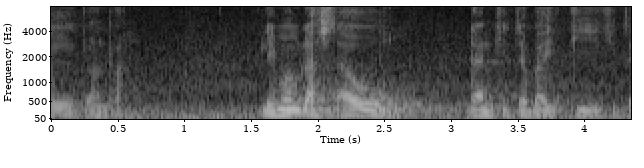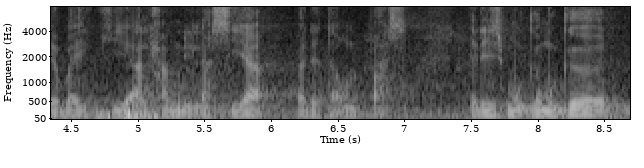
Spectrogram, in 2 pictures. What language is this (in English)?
Malay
